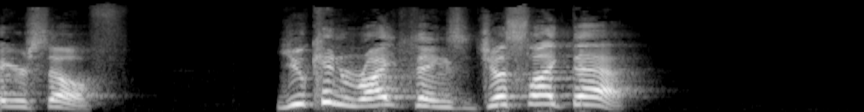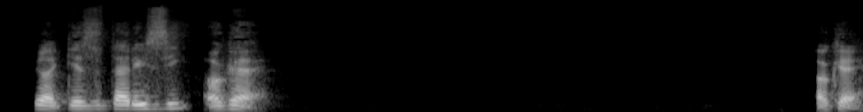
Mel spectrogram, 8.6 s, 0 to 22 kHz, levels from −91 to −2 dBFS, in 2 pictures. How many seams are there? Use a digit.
1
